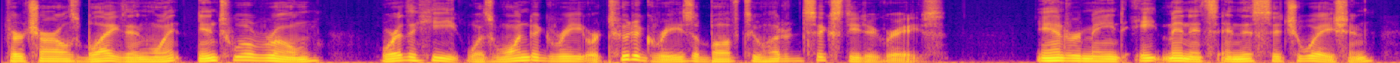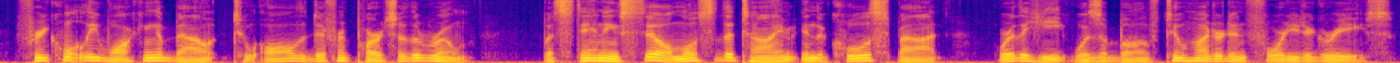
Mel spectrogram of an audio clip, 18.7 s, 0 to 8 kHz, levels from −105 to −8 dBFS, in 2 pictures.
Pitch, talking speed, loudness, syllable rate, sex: 105 Hz, 190 wpm, -17 LUFS, 5.6 syllables/s, male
